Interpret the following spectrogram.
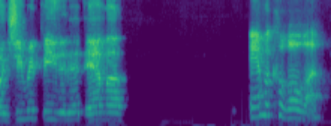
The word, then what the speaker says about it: Amicalola: she repeated it Emma Amicalola Amicalola it's not a nun Nicola Falls so it was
